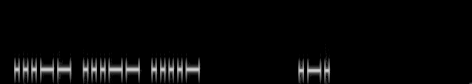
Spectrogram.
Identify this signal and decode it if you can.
Morse code, heard as a keyed tone, about 28 wpm, 700 Hz. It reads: 334 R
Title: Worked All Europe DX Contest - QTC Exchange - 28wpm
